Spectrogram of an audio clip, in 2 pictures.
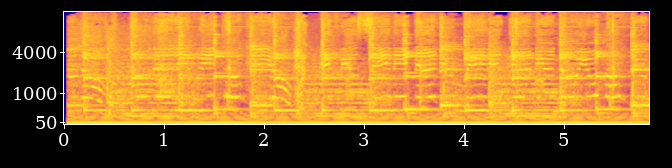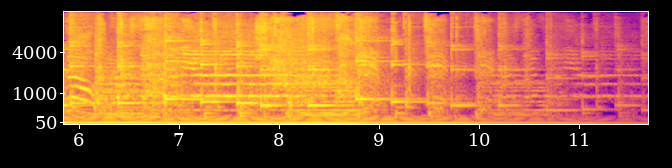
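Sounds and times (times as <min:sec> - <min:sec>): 
trap remix: 0:00.0 - 0:11.6.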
